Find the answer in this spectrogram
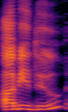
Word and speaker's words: ABIBOO: Can you talk a bit about now Abidu? Is that the right pronunciation? Avivo. Yeah, Abibo.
